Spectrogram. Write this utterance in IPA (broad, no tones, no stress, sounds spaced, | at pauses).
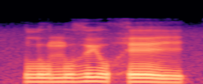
l u n u ð y u̯ h e i̯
